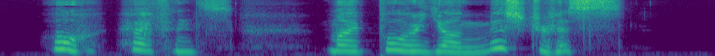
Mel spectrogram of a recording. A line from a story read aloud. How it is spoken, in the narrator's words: she sobbed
